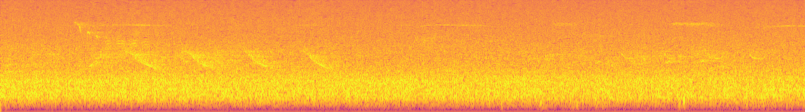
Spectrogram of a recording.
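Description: A songbird whistles four quick downslurred notes in a row, about half a second apart, a second or so in, then a few fainter notes near the end. Thin high-pitched tones come and go over a steady outdoor hiss.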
